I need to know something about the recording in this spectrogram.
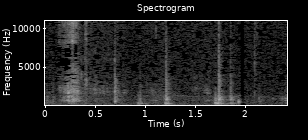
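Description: Patch cable plugs being handled and pushed into the jacks of a Buchla modular synthesizer: a few small clicks and scrapes, roughly half a second apart.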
